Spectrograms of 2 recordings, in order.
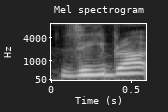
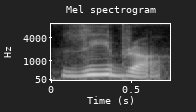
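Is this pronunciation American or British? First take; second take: American; American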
